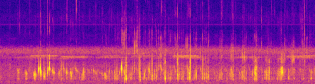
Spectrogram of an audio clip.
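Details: Small opossum eating at night in a backyard once traffic and daytime noise have calmed: faint, irregular crunching and clicking bites scattered through the clip, with a steady high hum in the background.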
